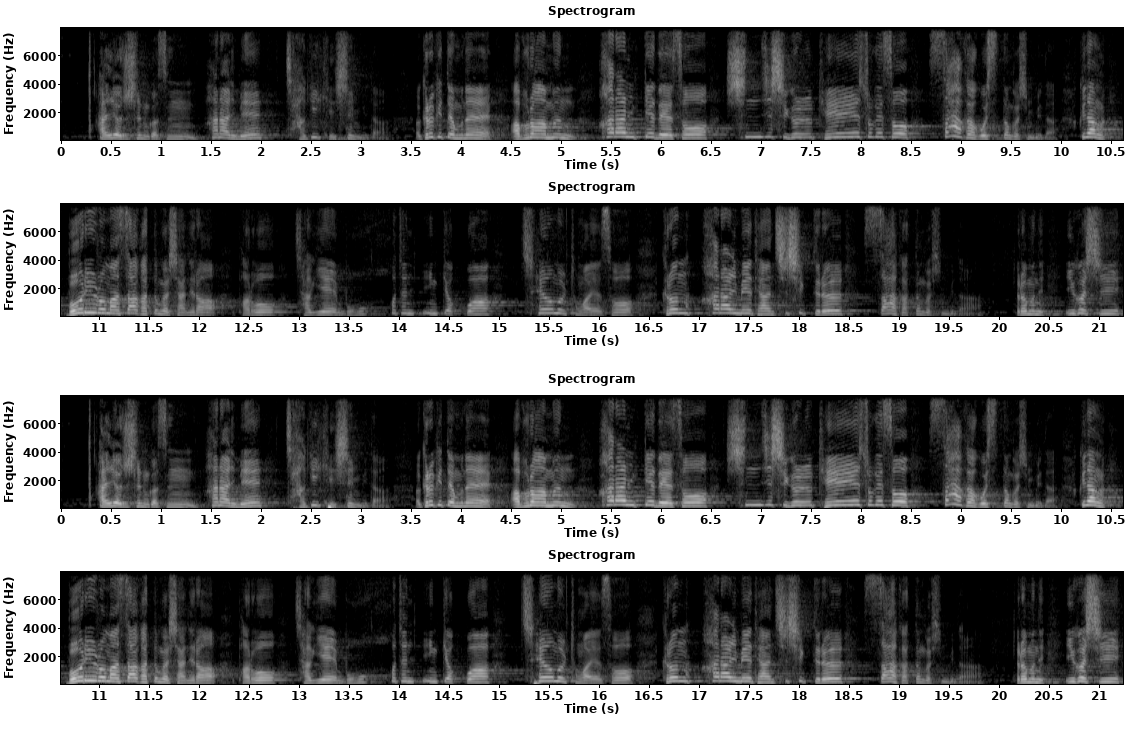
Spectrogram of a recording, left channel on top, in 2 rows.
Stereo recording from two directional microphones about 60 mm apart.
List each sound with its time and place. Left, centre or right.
0.3 s a man's voice: right
3.6 s a man's voice: centre
7.0 s a man's voice: right
8.8 s a man's voice: centre
11.1 s a man's voice: right
13.0 s a man's voice: right
16.0 s a man's voice: centre
18.8 s a man's voice: centre
20.1 s a man's voice: right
